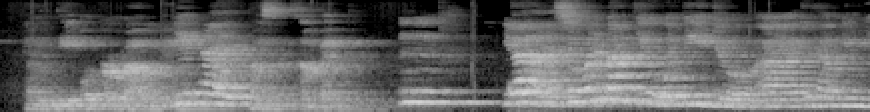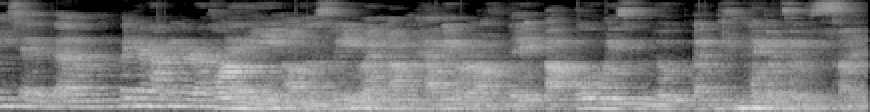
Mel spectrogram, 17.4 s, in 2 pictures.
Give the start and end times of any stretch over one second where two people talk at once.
none

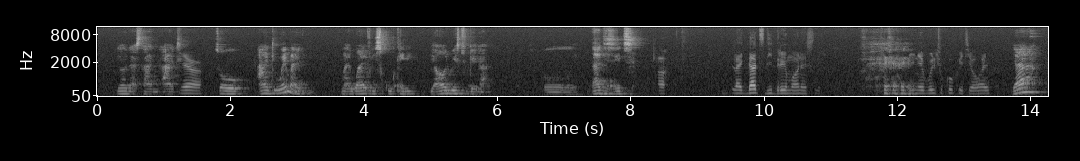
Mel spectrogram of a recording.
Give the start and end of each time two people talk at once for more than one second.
none

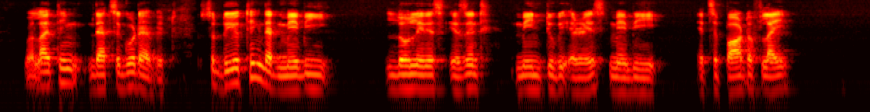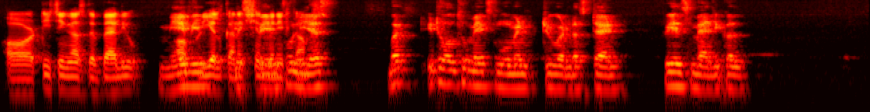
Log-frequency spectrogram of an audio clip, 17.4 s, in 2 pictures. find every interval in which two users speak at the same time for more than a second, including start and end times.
10.5-12.0

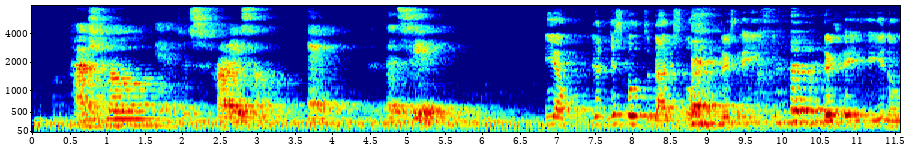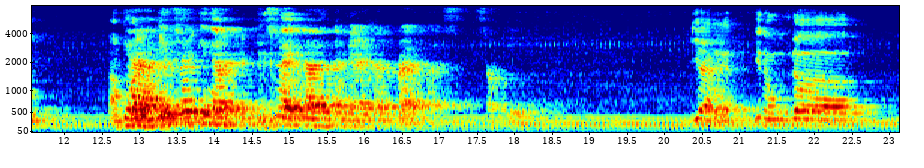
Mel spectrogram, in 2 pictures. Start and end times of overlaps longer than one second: 12.8-14.1

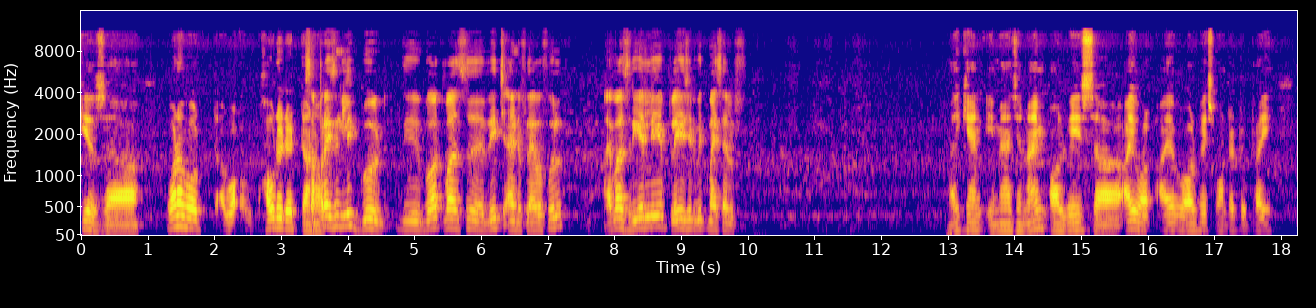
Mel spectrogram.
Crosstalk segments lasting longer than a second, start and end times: none

